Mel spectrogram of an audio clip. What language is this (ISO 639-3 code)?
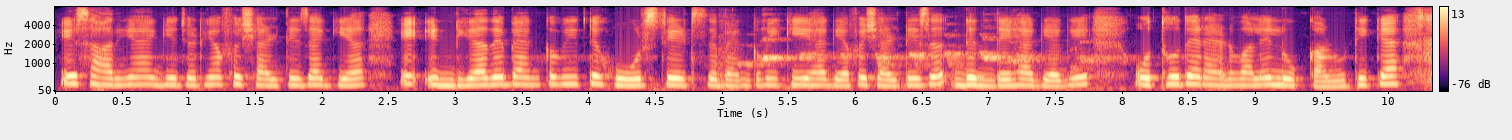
pan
